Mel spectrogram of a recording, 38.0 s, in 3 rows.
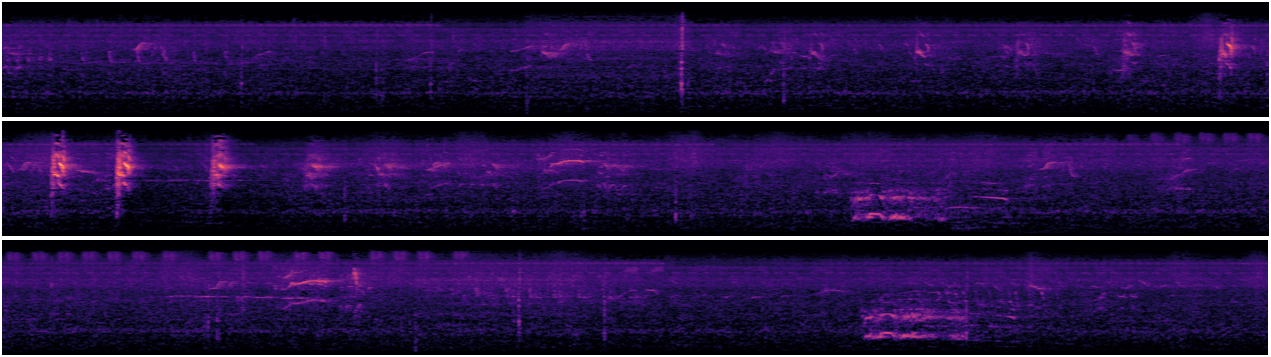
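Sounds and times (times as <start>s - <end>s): birds chirping: 22.2s - 38.0s.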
